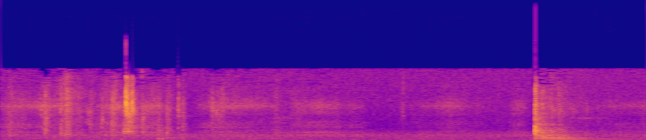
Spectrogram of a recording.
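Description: A sharp knock near the end, the loudest sound, followed by a low ringing tone that fades within about a second. Before it there is faint outdoor background and a single light click about a second in.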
